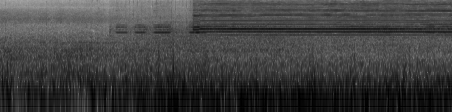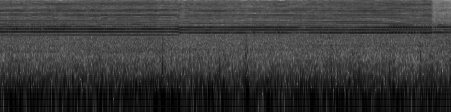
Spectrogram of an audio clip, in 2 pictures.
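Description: Motor scooters riding in a group, engines running under heavy wind rumble on the microphone of a moving scooter. From about two seconds in, a steady high-pitched whine joins; it shifts pitch slightly a little after six seconds.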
